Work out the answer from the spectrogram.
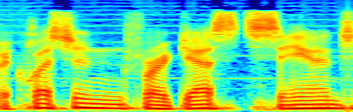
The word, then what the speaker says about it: Sand: Oh, my name is Sand, S-A-N-D, like on the beach.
